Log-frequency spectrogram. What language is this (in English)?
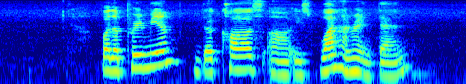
English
